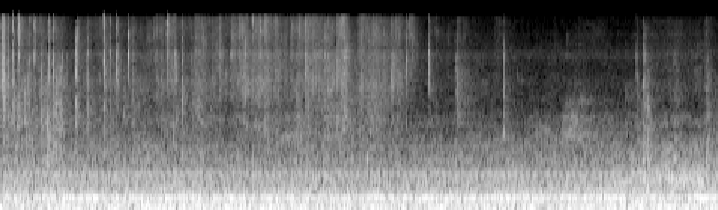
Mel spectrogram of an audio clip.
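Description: Steady low mechanical drone with a constant hum, like a running vehicle's engine heard from inside. A few faint crackles of the snack wrapper in hand come right at the start and again near the end.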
